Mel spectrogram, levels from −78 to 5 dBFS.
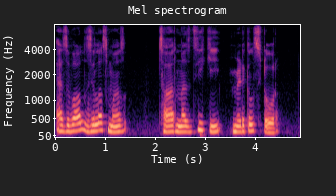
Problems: constant background noise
